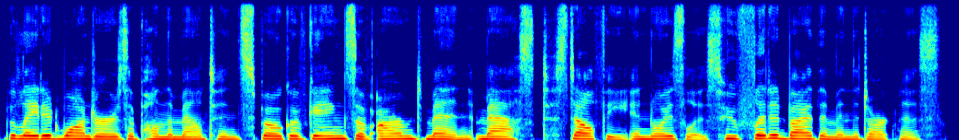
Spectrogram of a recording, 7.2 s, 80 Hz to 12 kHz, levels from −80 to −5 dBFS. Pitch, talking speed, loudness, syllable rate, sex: 220 Hz, 185 wpm, -17 LUFS, 5.2 syllables/s, female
